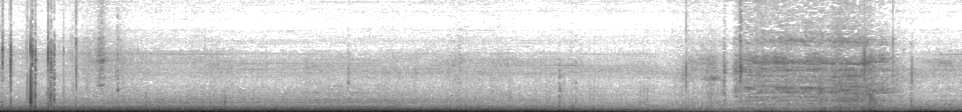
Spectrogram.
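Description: Low road rumble inside a moving car's cabin, with a few light clicks in the first second. The rumble fades for a couple of seconds about two-thirds of the way through, then comes back up.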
